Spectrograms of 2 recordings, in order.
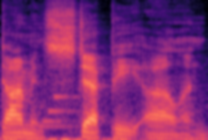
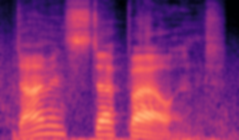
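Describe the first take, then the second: First: The word ends with an extra 'ee' vowel. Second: The word ends with no extra vowel sound. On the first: The speaker calls it wrong. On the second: The speaker calls it right.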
